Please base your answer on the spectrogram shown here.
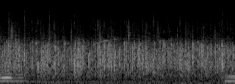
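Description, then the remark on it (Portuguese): An audience claps together for Jesus after a prayer, a dense, steady, loud burst of applause filling the whole moment with no voices standing out. “Salve de palmas para Jesus que faz tanto nas nossas”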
